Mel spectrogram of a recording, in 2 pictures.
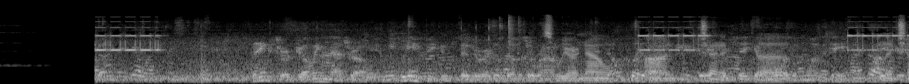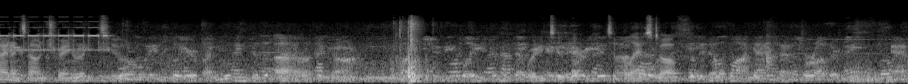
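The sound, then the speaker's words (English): Repeated electronic beeping from a train door sounds in bursts as the door keeps opening and closing with no one there, over a noisy carriage rumble while a person talks. “The beeping you heard was the door just kept opening and closing.”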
